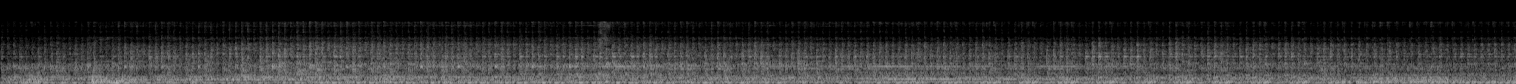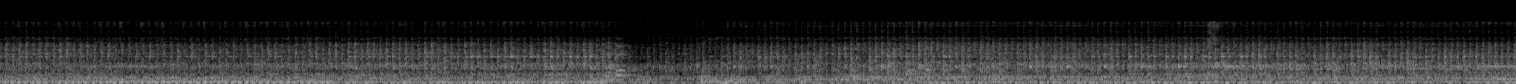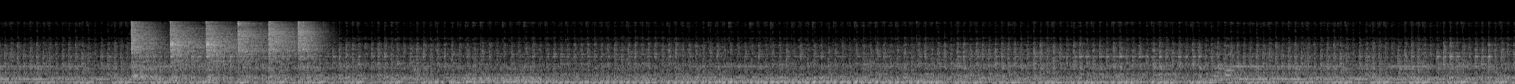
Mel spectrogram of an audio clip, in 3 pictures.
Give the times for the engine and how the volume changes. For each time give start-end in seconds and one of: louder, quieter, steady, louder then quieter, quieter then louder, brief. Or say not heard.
0.0-45.4 steady.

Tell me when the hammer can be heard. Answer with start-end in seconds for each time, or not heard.
31.6-33.6.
